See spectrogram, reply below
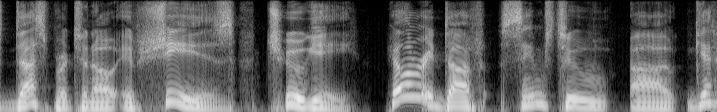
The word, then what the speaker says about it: cheugy: C-H-E-U-G-Y, pronounced Chuggy.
